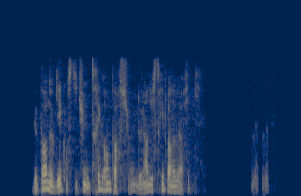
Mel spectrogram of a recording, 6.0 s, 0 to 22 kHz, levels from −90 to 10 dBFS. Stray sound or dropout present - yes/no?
yes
